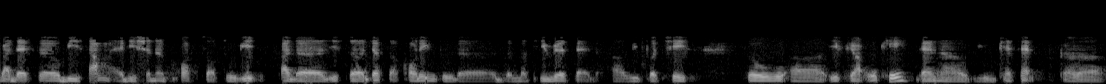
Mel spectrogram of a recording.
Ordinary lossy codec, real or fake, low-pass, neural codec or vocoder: none; real; 3.6 kHz; none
